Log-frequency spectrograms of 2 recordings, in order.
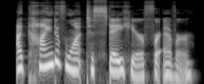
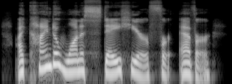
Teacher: Listen to how kind of often becomes something closer to kinda in fast natural speech. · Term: connected speech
